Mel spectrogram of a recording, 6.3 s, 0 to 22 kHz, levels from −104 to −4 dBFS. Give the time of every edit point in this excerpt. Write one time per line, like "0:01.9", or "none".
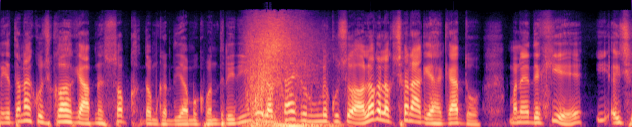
0:02.5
